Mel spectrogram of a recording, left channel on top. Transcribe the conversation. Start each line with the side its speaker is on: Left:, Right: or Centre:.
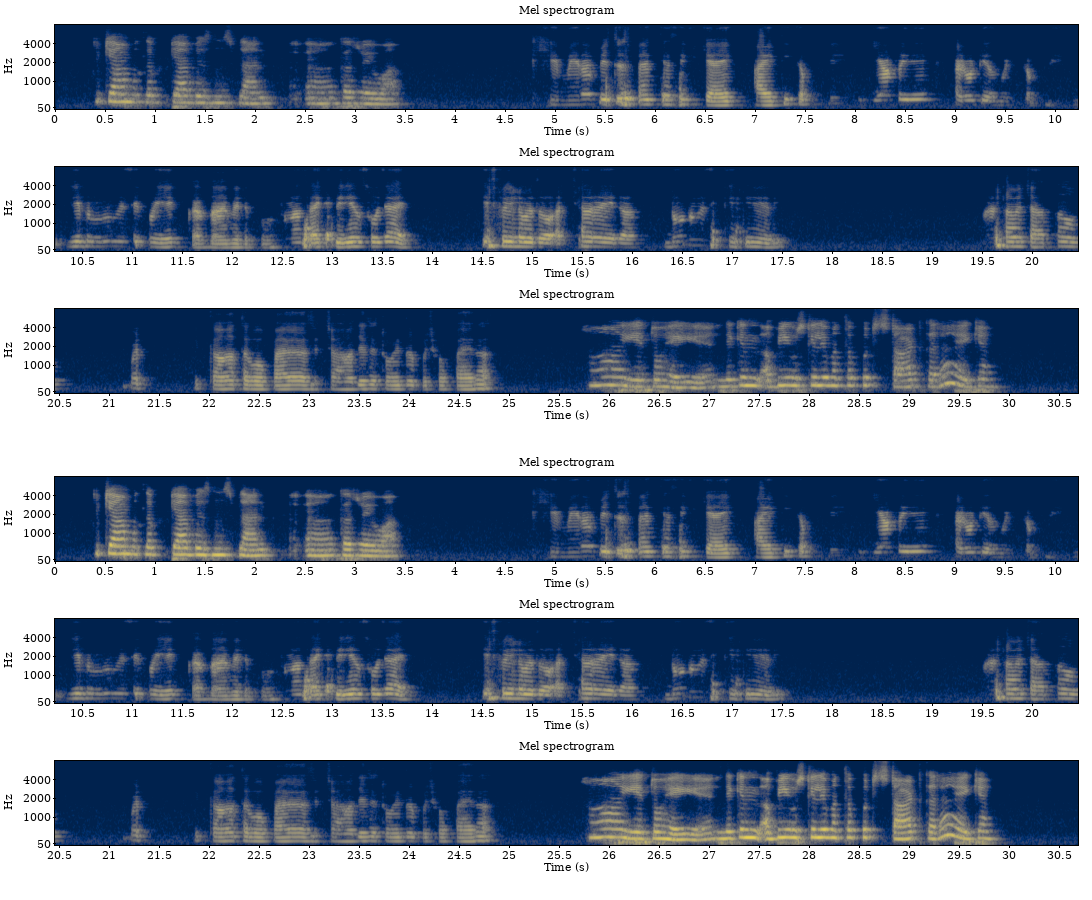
Right: तो क्या
Left: हाँ,
Right: मतलब
Left: हाँ।
Right: क्या बिजनेस प्लान कर रहे हो आप
Left: देखिए मेरा बिजनेस प्लान जैसे कि क्या है एक आईटी कंपनी या फिर एक एडवर्टाइजमेंट कंपनी ये दोनों में से कोई एक करना है मेरे को थोड़ा सा एक्सपीरियंस हो जाए इस फील्ड में तो अच्छा रहेगा दोनों में से किसी में भी ऐसा मैं चाहता हूँ बट कि कहाँ तक हो पाएगा वैसे चाहने से थोड़ी ना कुछ हो पाएगा
Right: हाँ ये तो है ही है लेकिन अभी उसके लिए मतलब कुछ स्टार्ट करा है क्या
